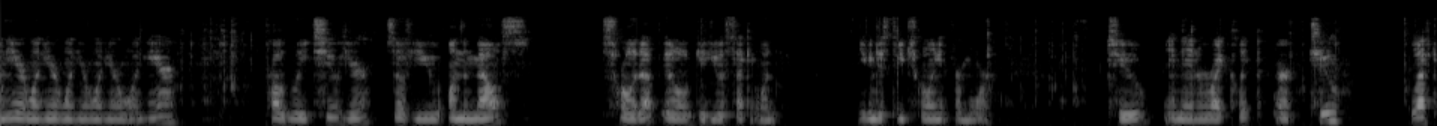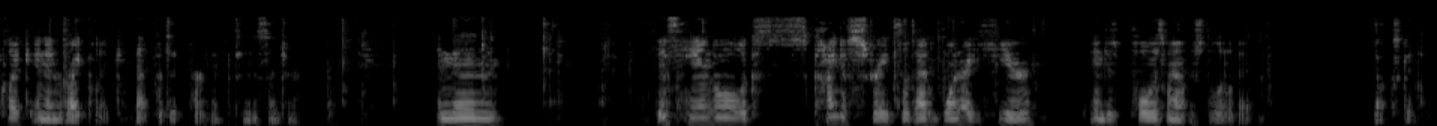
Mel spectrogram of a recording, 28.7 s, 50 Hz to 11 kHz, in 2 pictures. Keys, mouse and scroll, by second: 2.3 ctrl+r, 10.6 ctrl+r, 13.1 ctrl+r, 19.1 KP_1, 19.8 z, 20.3 z, 20.7 Tab, 22.6 Tab, 23.6 ctrl+r, 26.9 Tab.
